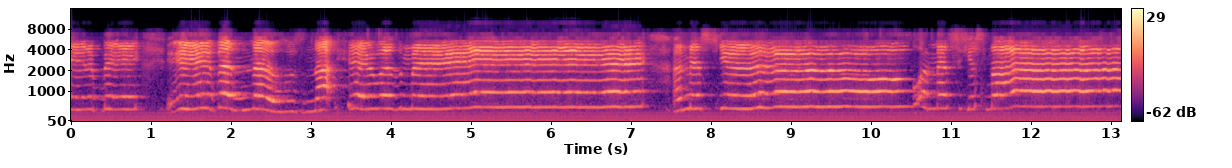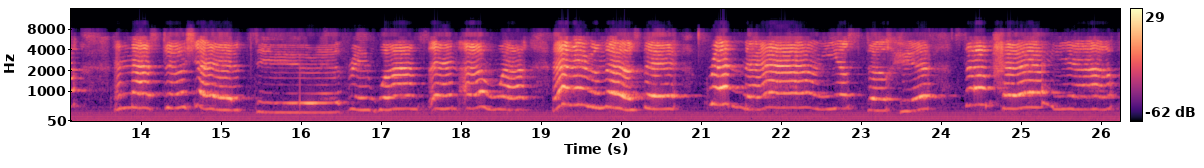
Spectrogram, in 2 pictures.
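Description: A young girl singing, with no clear words heard: three long held notes of two to three seconds each in the first half, then quicker phrases that slide up and down in pitch.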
